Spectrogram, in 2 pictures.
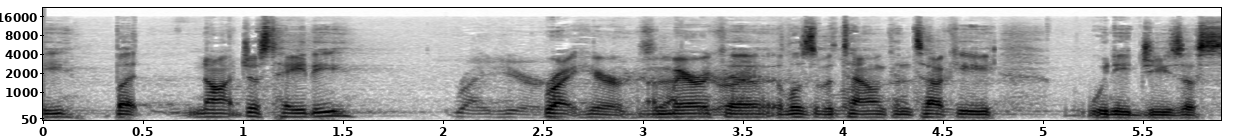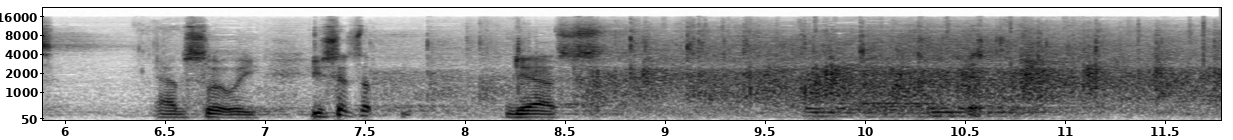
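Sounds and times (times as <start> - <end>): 
speech: 0.0 - 9.0, 9.7 - 10.8
audience clapping: 7.4 - 11.7.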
